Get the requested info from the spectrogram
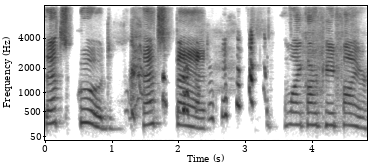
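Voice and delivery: frog puppet voice, pitched very high. Mimicking a man who is said to speak like a puppet, in a Kermit the Frog voice. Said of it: "You have to do a Kermit voice".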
